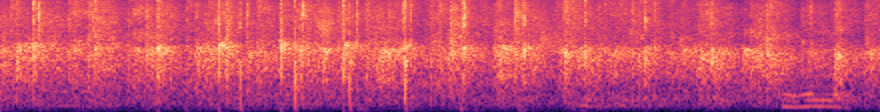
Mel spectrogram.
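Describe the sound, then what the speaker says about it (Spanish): A film round-table audience gives a guest actress a round of applause, a loud, dense wash of clapping hands sustained throughout, with a voice briefly rising over it near the end. "Un aplauso para ella."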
